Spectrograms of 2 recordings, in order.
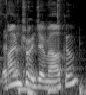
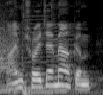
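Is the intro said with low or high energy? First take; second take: high; low. First: It is said with extra pep and energy. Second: It is said with ordinary, low energy.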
